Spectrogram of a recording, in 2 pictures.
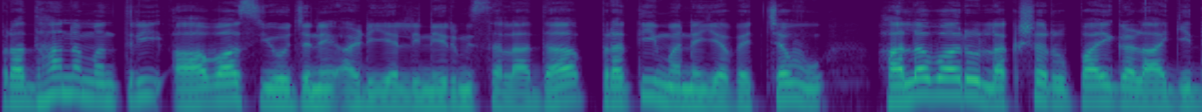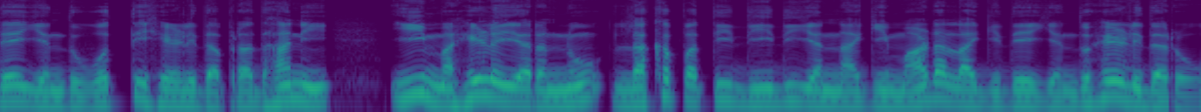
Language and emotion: Kannada, neutral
